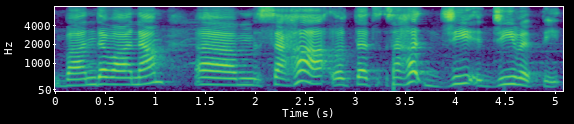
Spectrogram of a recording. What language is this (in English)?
Sanskrit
